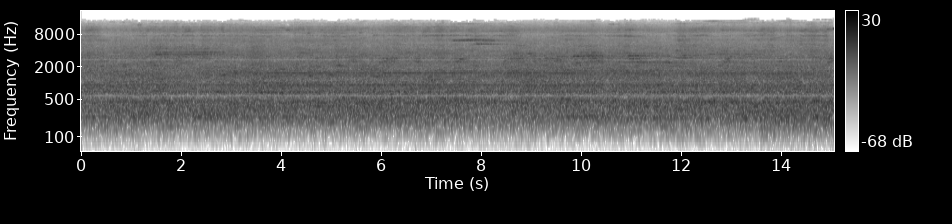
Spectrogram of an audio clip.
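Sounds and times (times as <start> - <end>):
dense city traffic noise: 0.0 - 15.0
light-rail train rumbling: 0.0 - 15.0
faint wheel squeal: 7.4 - 8.4.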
